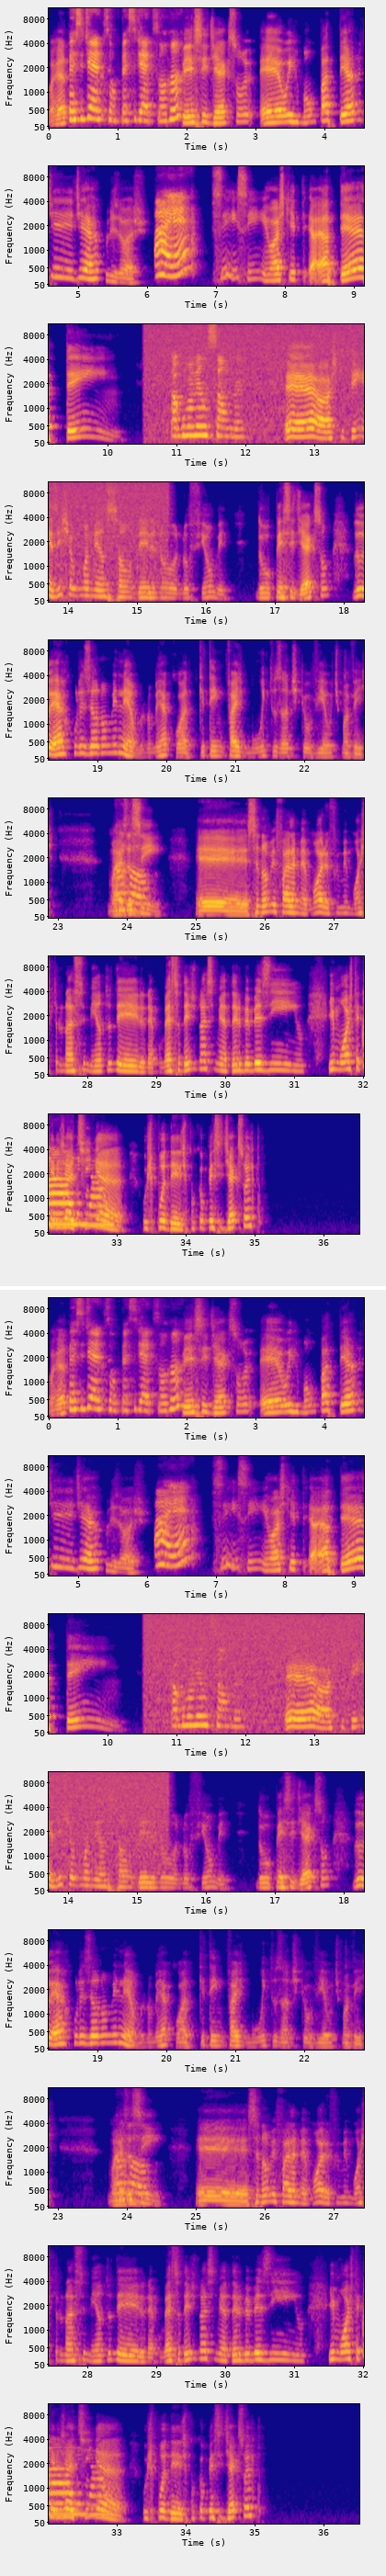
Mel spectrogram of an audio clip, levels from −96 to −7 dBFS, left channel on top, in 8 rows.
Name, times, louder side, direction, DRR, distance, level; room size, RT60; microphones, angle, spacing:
voice 1, 0.3-2.0 6.1-6.7 10.9-12.0 23.8-24.3 32.0-33.0, left 5 dB, 90° left, 0.6 m, -21 dB
voice 2, 1.9-6.0 7.0-10.2 12.6-16.3 16.7-22.9 23.7-24.5 25.0-33.1 33.4-35.1, left 3 dB, 55° left, 0.8 m, -25 dB
sound 1, 10.5-15.5, right 2 dB, 5° right, 0.8 m, -34 dB
12.0 x 4.6 x 2.5 m
head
